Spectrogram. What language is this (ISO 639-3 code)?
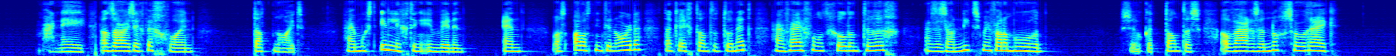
nld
